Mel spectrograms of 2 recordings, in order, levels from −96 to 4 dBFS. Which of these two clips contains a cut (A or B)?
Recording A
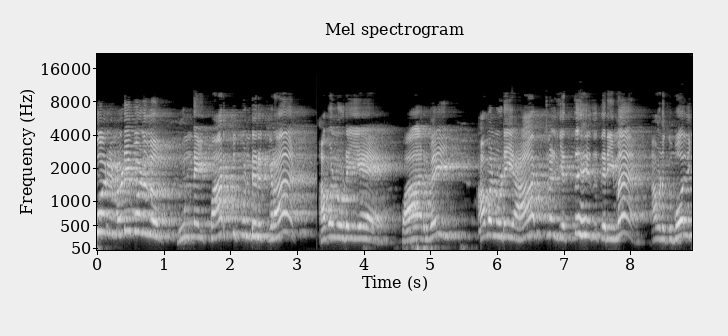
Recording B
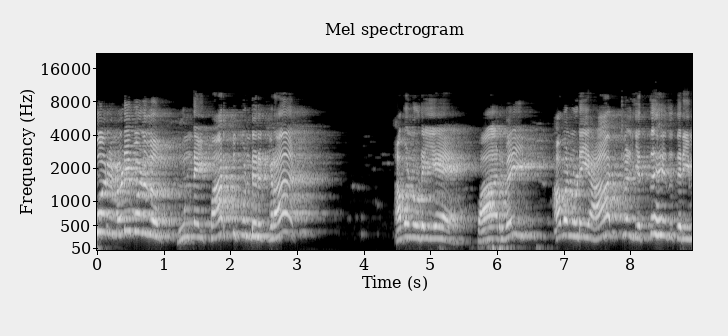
A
